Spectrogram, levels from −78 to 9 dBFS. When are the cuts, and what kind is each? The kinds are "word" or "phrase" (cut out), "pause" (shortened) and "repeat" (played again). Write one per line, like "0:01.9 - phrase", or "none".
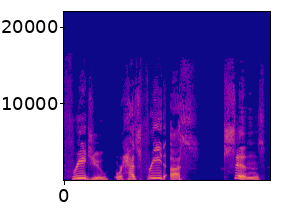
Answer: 0:03.2 - phrase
